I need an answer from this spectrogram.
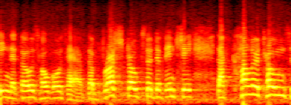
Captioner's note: none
